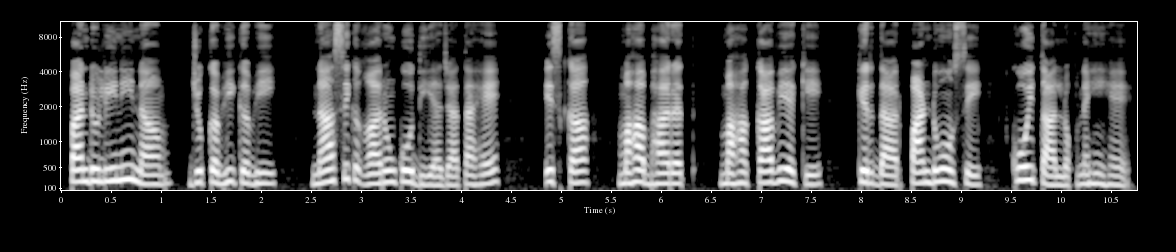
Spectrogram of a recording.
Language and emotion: Urdu, neutral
